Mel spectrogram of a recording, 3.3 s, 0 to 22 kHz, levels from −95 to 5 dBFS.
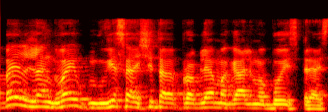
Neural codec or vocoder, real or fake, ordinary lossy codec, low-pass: none; real; MP3, 96 kbps; 10.8 kHz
